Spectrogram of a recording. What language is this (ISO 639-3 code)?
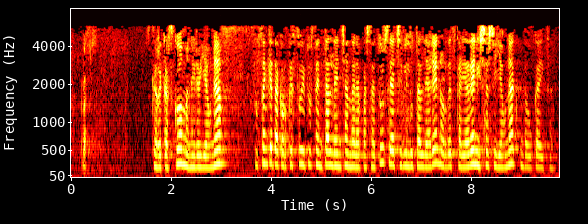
eus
